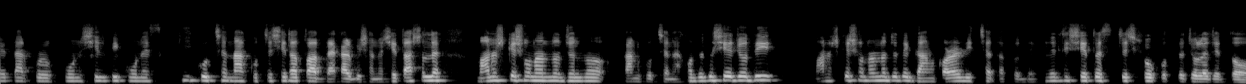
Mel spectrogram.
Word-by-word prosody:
তারপর 155 0 -4 0.2
কোন 160 0 -4
শিল্পী 170 0 -3
কোন 160 -1 -4
এস 160 - -16 0.2
কী 195 - -9
করছে 180 0 +1
না 160 - +8
করছে 155 +1 -10
সেটা 170 -2 +3
তো - - +2
আর - - +2
দেখার 135 +1 +4
বিষয় 125 0 -6
না। - - -11
সে - - +3
তো - - +6
আসলে 180 +3 +3 0.5
মানুষকে 180 +3 +3
শোনানোর 175 -2 +3
জন্য 165 0 +1 0.4
গান 140 0 -1
করছে 135 -2 -8
না। - - -11
এখন 160 - -6
যদি 180 +2 +1
সে 190 - +6
যদি 190 +2 +5 0.6
মানুষকে 155 +5 -5
শোনানোর 180 0 0
যদি 180 0 0
গান 145 0 +2
করার 150 +2 +4
ইচ্ছা 155 - -6
থাকতো 135 -1 -18
definitely 165 +8 -8
সে 175 - +5
তো - - +4
stage 165 -1 -3
show 165 - +3
করতে 150 0 -8
চলে 130 -1 +4
যেত। 125 0 -7
165 Hz, 205 wpm, -23 LUFS, 150-175 Hz, 0.6 s, না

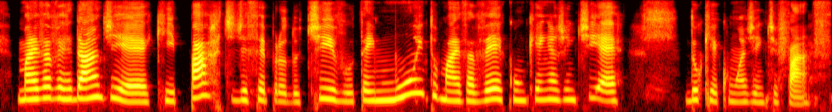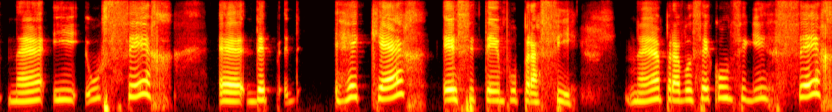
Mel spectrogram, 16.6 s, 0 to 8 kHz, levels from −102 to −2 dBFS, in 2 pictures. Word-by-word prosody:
mas 235 +2 +2
a 270 - +1
verdade 260 +1 +2
é 185 -3 +2
que 200 +2 -9
parte 280 -4 +4
de 220 +1 -6
ser 225 0 -2
produtivo 195 +2 -4
tem 210 +1 -4
muito 310 - -5
mais 210 -3 -1
a 200 - -3
ver 230 +5 0
com 220 -2 -11
quem 235 +1 -7
a 235 - -5
gente 235 +3 -5
é, 205 -1 +2 0.7
do 225 +3 -6
que 210 -3 -8
com 190 0 -15
a 185 - -6
gente 185 +1 -7
faz, 270 - -2
né? 205 +2 +3
E 225 0 -5
o 250 - -9
ser, 320 +4 +2 0.7
eh, 200 -1 +7
dep 225 +3 +2 0.7
requer 270 - +4 0.4
esse 465 +1 +6
tempo 215 0 -1
para 185 - +3
si, 185 -3 -1 0.5
né, 195 +6 +2
pra 220 -3 +2
você 230 +3 -1
conseguir 255 -2 -6
ser 295 +5 +3
225 Hz, 150 wpm, -22 LUFS, 205-255 Hz, 0.7 s, eh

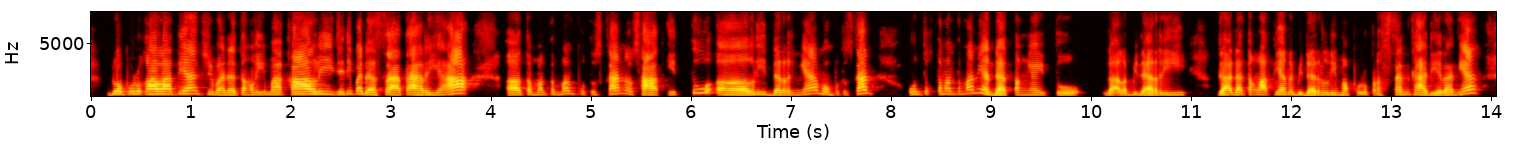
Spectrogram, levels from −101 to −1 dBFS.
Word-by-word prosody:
20 250 +1 +1
kali 240 0 +8
latihan 270 +2 +3
cuma 205 -5 -3
dateng 195 +1 -2
5 215 +2 -2
kali. 240 +1 +5
Jadi 255 +4 -4
pada 210 -8 +1
saat 200 -1 +2
hari 190 0 +1
H, 285 +8 +8 0.4
eee, 200 +1 +4
teman-teman 220 +6 -6
putuskan 245 +4 -2
saat 190 -3 +1
itu, 220 - -7
eee, 185 -2 +2 0.2
leader-nya 195 +7 -2
memutuskan 235 +5 -1 0.3
untuk 240 +2 -6
teman-teman 265 +5 -3
yang 215 - -2
datangnya 190 +2 -1
itu 185 -2 -9 0.2
nggak - - 0
lebih 200 0 -9
dari 185 +1 -1 0.4
nggak 200 -1 +5
datang 210 +1 -6
latihan 205 +1 0
lebih 195 -1 -7
dari 185 0 -1
50% 195 +3 -6
kehadirannya, 200 - -1
210 Hz, 150 wpm, -24 LUFS, 190-245 Hz, 0.4 s, kali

